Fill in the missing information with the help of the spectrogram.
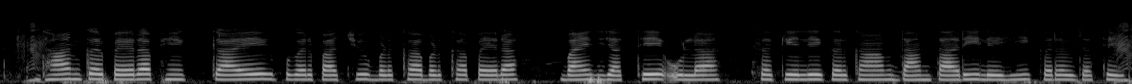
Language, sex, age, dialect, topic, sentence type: Chhattisgarhi, female, 25-30, Northern/Bhandar, agriculture, statement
